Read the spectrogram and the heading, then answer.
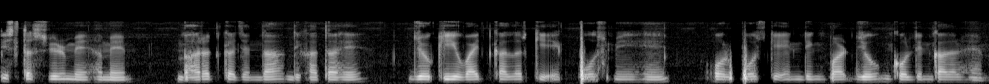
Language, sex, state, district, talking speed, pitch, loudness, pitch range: Hindi, male, Arunachal Pradesh, Lower Dibang Valley, 165 wpm, 120 Hz, -18 LUFS, 115-125 Hz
